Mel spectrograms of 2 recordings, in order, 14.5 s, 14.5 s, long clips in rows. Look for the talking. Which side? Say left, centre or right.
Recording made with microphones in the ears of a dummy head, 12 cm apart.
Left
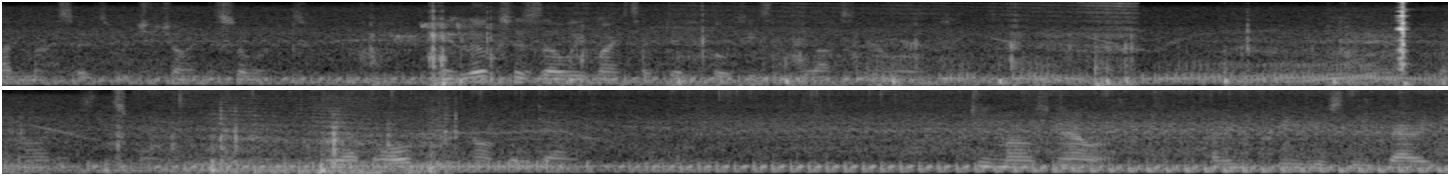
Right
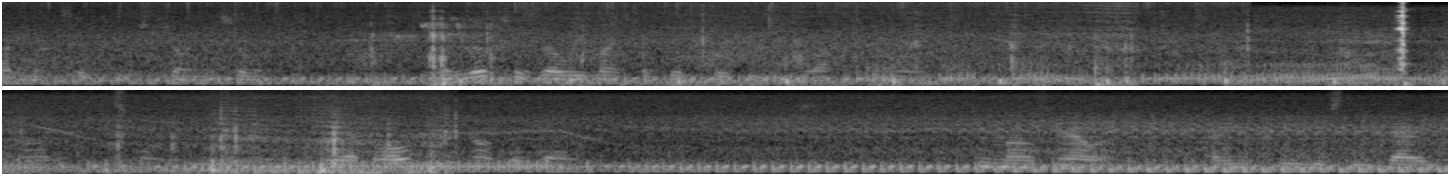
left.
